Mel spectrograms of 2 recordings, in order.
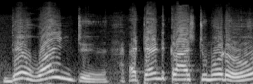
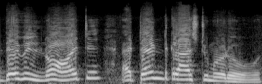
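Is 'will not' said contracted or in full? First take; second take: contracted; full. First: 'Will not' is shortened into one syllable. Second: 'Will not' is said as two full words.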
